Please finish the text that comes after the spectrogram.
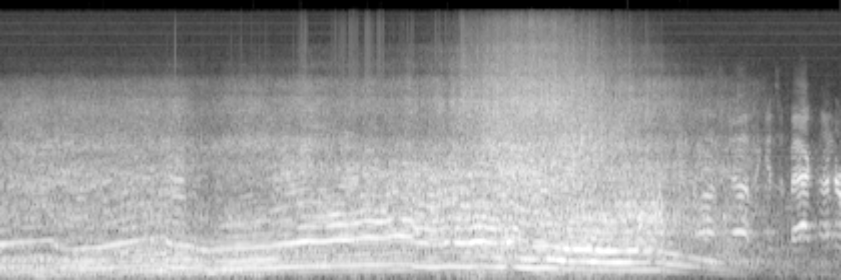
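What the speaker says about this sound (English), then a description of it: "As this car makes its way down the race course, the computer dumps more nitrous" A nitrous-fed drag race car roars down the course at full throttle, a loud, steady engine howl with pitch climbing and shifting, then fading away near the end.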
